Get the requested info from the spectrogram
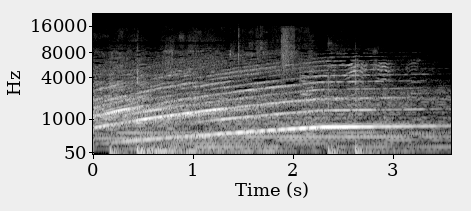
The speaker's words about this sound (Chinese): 在麦德林机场的航空雷达上，CP 二九三三号航班的小点消失了。警报声随即响起。此时，机场的工作人员都意识到发生坠机了。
